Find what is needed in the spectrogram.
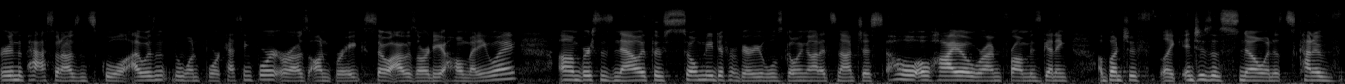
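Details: Adult woman speaking; normal speech.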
